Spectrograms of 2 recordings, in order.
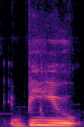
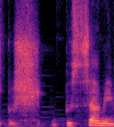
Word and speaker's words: Buscemi: the actor was like it's b-u-s-c-e-m-i there's no h um and tom hanks was also like that um but yeah so so all y'all pronounce busami buscemi and you should feel bad but yeah i had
